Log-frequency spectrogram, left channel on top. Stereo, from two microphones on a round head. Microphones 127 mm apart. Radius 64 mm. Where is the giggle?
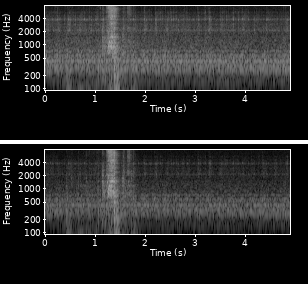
I don't hear a giggle.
